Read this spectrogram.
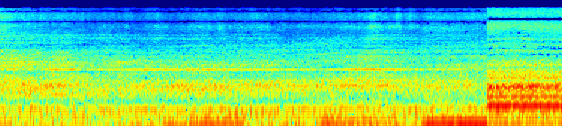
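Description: Armoured vehicle engines rumble as tracks roll over sand.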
